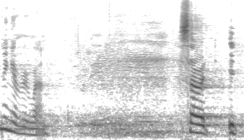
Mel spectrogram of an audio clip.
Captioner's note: crowd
